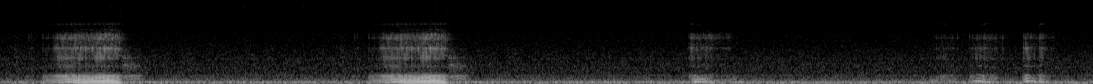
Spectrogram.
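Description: Deep rumbling snores about three seconds apart, then softer, shorter snorts as the breathing quietens; roughly 18 sounds a minute.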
